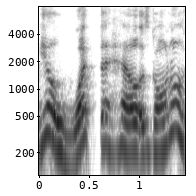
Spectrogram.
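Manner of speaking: frantic, panicked exclamation. Retelling spotting a stranger at the neighbor's door at night: retelling own panic. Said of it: "I'm panicking".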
